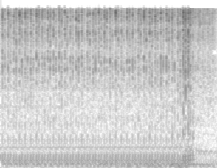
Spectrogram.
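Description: Harley motorcycle engine rumbles steadily during a ride, a loud, even, throbbing drone with a slight shift in tone near the end, and no talk.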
